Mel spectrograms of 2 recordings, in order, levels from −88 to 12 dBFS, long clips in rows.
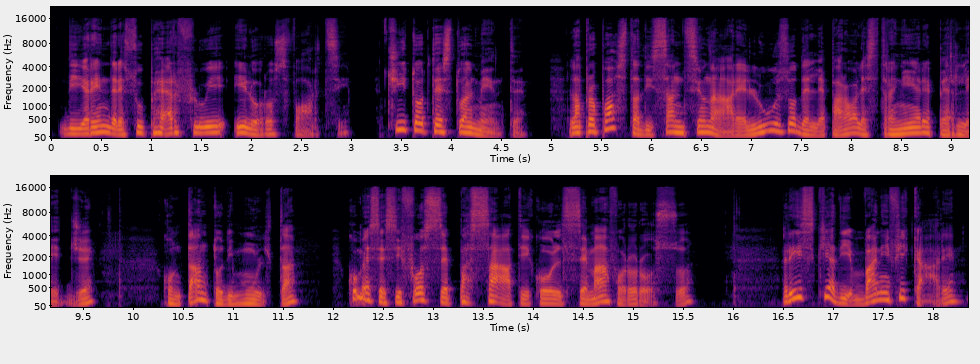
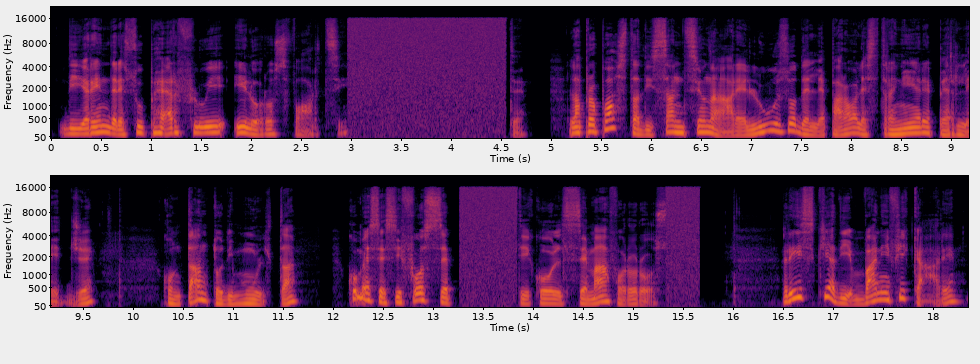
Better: first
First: none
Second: audio cutting out; filled with static; at 3 s for 1.5 s, at 13 s for 0.5 s and at 15 s

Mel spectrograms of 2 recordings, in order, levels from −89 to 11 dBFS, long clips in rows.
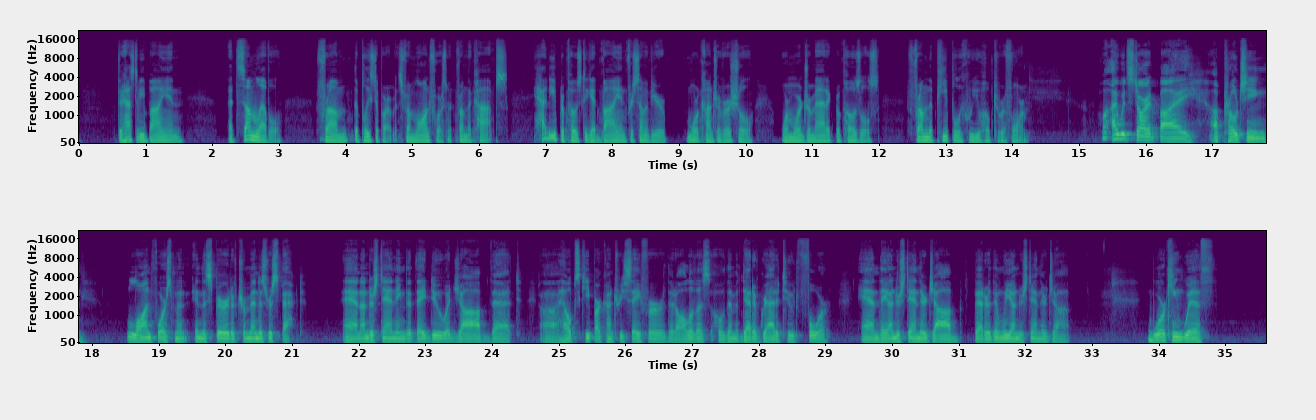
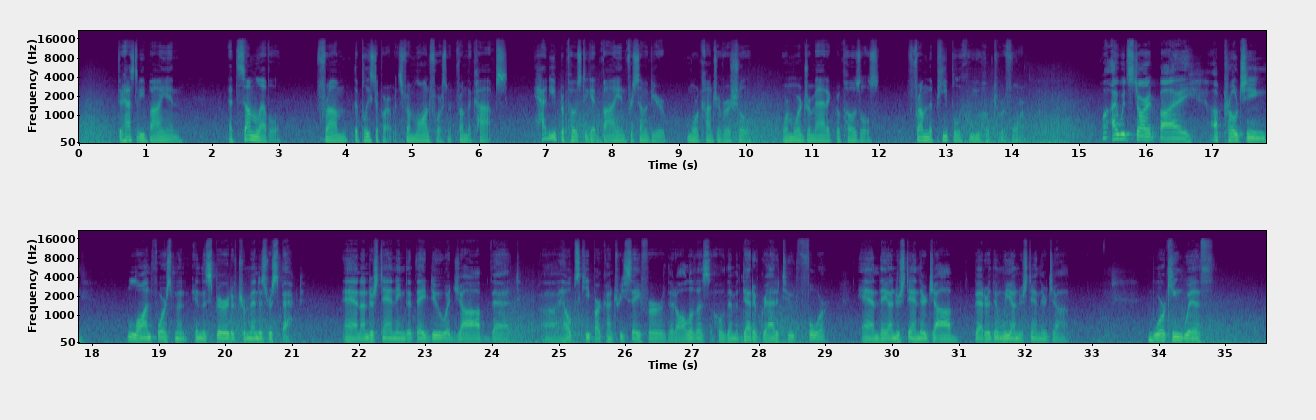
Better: first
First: none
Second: wind noise on the microphone; occasional gusts; 15 dB below the speech

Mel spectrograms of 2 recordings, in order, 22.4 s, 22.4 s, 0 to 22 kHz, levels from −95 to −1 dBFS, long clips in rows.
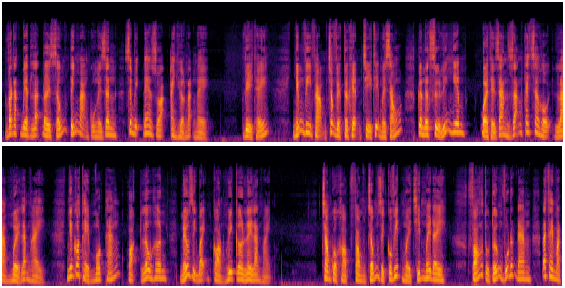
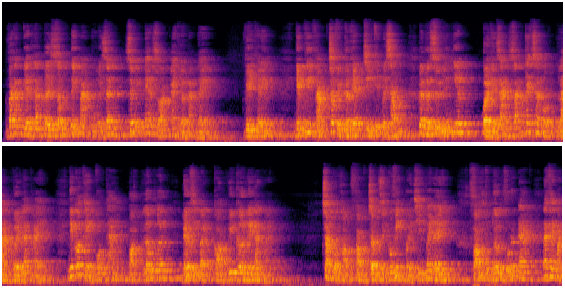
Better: first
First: none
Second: off-mic speech; far // room echo; noticeable; dies away in 1.1 s

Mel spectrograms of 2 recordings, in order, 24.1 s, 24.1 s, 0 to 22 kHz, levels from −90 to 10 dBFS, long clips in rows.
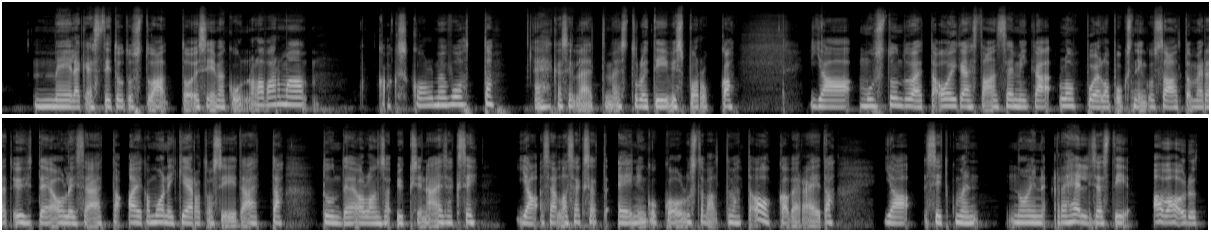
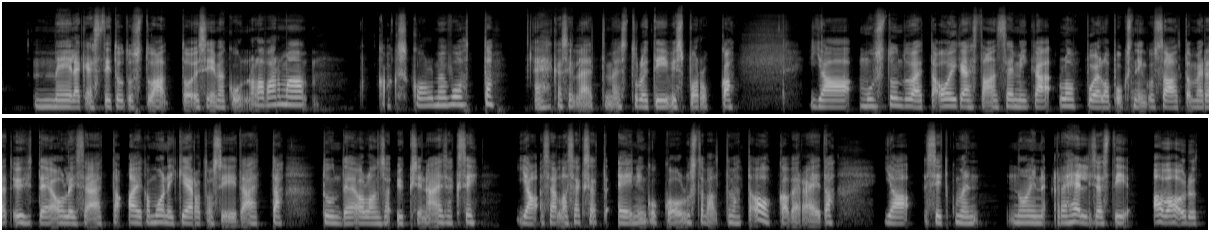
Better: first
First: none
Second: thin; somewhat; fading below 400 Hz

